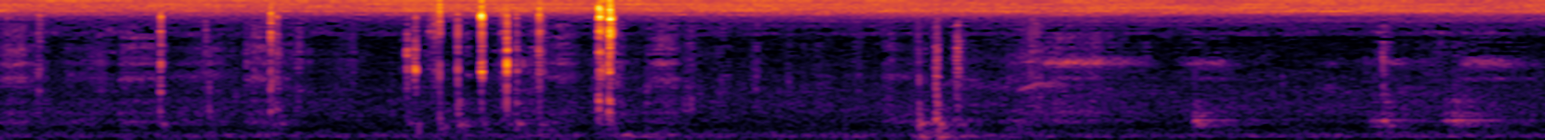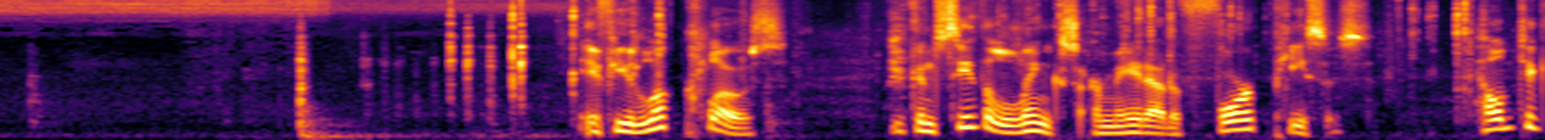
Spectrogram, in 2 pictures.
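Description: Metal tools clink and tap against metal parts.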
